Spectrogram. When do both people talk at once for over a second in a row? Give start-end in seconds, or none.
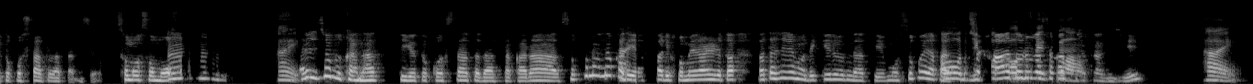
9.4-10.9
